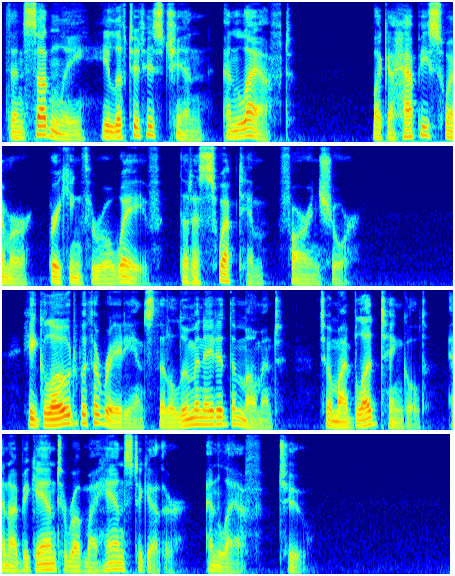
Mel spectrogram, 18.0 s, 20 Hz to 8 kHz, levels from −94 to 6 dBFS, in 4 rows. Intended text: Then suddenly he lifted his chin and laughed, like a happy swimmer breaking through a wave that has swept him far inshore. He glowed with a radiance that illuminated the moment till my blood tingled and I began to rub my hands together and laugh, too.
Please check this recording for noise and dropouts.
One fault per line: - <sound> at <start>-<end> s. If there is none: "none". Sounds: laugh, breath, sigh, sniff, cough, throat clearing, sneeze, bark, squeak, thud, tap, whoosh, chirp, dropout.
none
